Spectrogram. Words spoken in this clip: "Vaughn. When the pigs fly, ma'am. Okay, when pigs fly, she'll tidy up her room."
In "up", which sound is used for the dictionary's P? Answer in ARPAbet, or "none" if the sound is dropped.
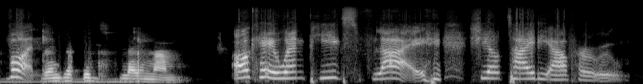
F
